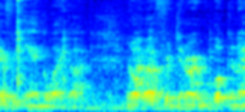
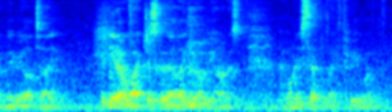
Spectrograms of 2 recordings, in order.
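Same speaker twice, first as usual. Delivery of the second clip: usual speaking voice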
